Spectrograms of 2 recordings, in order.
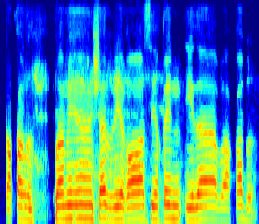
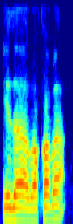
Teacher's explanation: वक़ब, वमिन शर्रि गासिकिन इज़ा वक़ब। इज़ा, जब वक़ब ठहरेंगे तो बा को साकिन कर देंगे।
